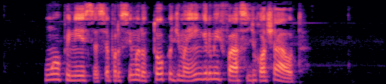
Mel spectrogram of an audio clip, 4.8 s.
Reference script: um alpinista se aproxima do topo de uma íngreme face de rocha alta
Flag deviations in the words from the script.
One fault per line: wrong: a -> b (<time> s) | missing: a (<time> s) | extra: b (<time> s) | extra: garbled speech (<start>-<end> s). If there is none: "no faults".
no faults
